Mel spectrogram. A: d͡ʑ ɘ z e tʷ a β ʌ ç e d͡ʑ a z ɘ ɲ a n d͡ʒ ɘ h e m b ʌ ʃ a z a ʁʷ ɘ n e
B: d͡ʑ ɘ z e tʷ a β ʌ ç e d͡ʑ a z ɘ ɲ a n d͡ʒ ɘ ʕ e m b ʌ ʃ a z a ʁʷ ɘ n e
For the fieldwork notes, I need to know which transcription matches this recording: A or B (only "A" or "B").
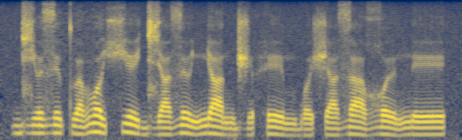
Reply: A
